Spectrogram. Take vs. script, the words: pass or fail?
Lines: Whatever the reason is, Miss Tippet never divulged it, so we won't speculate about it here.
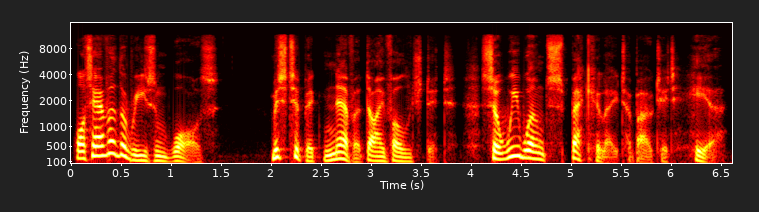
fail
